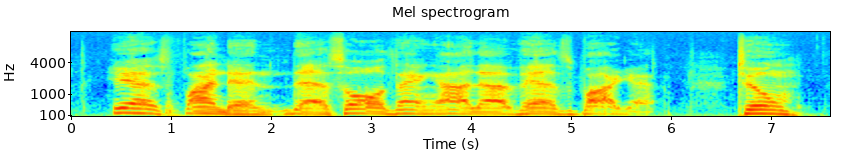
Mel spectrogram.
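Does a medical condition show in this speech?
Yes: ALS; motor neuron disease, onset with speech impairment and right hand weakness; diagnosed about one year ago, needs help getting dressed, cannot tie own shoes; speech impairment noticed before diagnosis, prompted doctor visit.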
